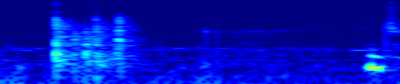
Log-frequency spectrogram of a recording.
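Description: Only speech: a brief soft utterance about half a second in, and the start of a spoken word near the end, with quiet room tone between.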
